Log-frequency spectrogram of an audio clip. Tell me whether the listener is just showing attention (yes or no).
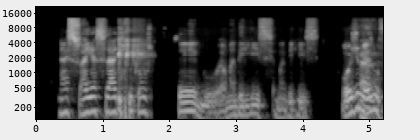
yes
